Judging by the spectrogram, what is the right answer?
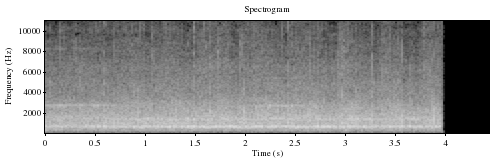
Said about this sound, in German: Also mir war das wichtig, am Ende noch diese Jubelarie zu hören und auch diese Höcke-Höcke-Rufe.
